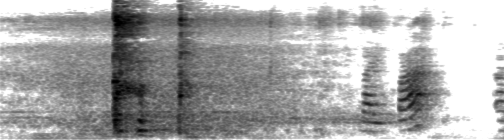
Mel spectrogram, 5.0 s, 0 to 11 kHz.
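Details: Simulated nursing demonstration of chest physiotherapy and effective coughing on an adult male patient: after 2 minutes of back tapping and deep breaths in and out, two sharp, forceful coughs and a short vocal sound to clear phlegm and ease breathing.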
